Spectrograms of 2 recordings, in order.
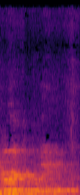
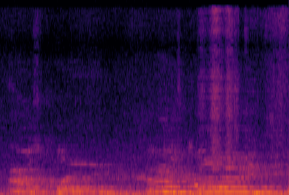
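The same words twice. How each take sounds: First: Loud, full-voiced retold scream. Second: High, drawn-out scream held back in volume; mock scream. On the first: Wet neighbor running down the hallway, screaming. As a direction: imitate a panicked yell close by. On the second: Neighbor screaming from the shower, distant mock scream. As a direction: imitate a distant panicked scream. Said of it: "out in the shower screaming".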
